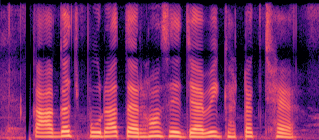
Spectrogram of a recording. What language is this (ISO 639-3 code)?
mai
